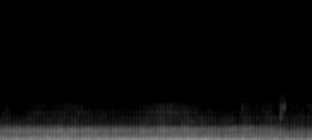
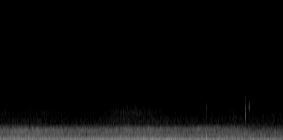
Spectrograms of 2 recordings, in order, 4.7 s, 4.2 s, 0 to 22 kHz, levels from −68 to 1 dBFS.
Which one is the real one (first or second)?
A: second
